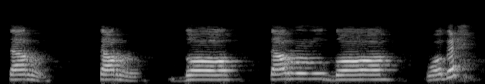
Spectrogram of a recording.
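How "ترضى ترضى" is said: ترضى slowly and louder, light taa and heavy raa; slow correct recitation of ترضى; correct demo. Shown as a demonstration. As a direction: model ترضى right, taa thin, raa full. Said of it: "تاء، تاء،".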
